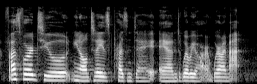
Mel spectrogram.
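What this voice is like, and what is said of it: Hoarse, fading voice. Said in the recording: “I'm slowly losing my voice here”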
